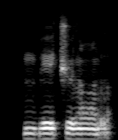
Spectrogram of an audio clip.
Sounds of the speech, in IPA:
m b e t͡ʃ ø l ɑ̃ r

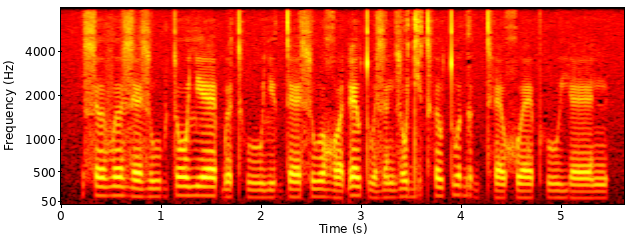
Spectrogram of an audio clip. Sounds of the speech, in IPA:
s əː˦ v əː˦ z ɛ˨ z uː˨ ɡ t oː˦ lʲ ɛː˥ ɓ ə˨ tʰ uː˩ lʲ əː˩ ɡ t ɛ˨ s uː˨ ʁʷ ɜ˩ ɗ ɛː˥ tʷ ɛ˩ z ə˨ n z o˦ dʲ ə˦ tʰ əː˥ tʷ ɜ˥ ɡ ə˩ ɡ tʰ ɛ˩ χʷ ɛː˩ pʰ uː˩ j ɛː˩ n

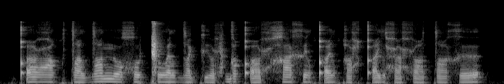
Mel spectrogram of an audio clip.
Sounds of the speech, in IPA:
qʼ y ʕ a q tˤ ə lʲ dˤ a n o χ u ǁ o lʲ dˤ u kʲ u ħ ɡ u qʼ u ħ χ a x ə lʲ qʼ y lʲ q ə ħ qʼ e lʲ ħ ə ħ u tˤ o x ə

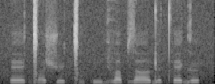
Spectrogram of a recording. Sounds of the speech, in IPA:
ɛː ɡ͡ǀ a ʃ ø ǀ a̤ p mʲ ɛ̤ v a p z aː ɖ ɜ t̪ʰ ɛ ɡ ə

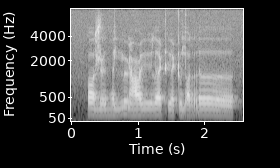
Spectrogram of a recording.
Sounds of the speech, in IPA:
ɔ z ɭ ɯ ɦ ə j m ʉ ɽ ə̃ ʕ ʉː l ɤ ʈʰ ʉ ə̯ ʈ u j ɔ r ɤː

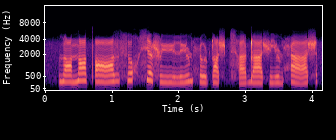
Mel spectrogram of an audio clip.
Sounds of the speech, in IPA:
ɳ ɑ˨˩ n ɑ˧ tʼ ɑː˧˩˧ z s u˧˥˧ χ ɕ ɛ˥˨ ʂ yː˨˩ l yː˩˥ ɳ ħ u˨˩ ʈ ɑ˧ ʃ t͡ɕʰ a˩˥ ɖ aː˧ ʃ j y˨˩ ɳ ħ aː˧˩˧ ʃ

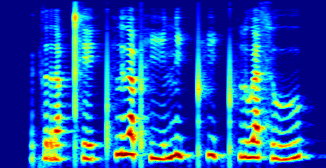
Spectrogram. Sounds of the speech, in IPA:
k r a˨˩ p̚ tʰ eː˨˩ k̚ pʰ l ɯ˥˩ a̯ pʰ iː˩˦ n i˥˩ ʔ pʰ i˥˩ ʔ pʰ l u˧ a̯ s uː˩˦

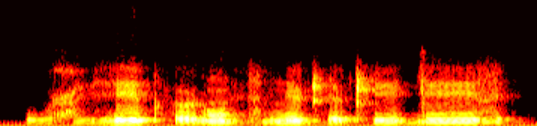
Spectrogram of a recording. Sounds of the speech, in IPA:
o̤˧ ħ e̤˧ ɦ e˥ pʰ œ˩ ɽ õ˧ ɾ ɛ̤˩ z n e˧ ɖʱ ɛ˩ ʈʰ eː˧ ɡ eː˥ z

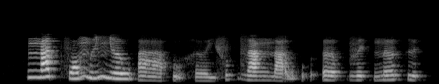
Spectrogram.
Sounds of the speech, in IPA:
ŋ a˦˥ t̚ f ɔ˨˦ m ɨ˨˦ ɲ əː˧ w ʔ a̤ː˨˩ ʔ ṵ˧˨ h ə̤ː˨˩ j f ə˦˥ p̚ z a˧ ŋ n a̰˧˨ w ʔ | ʔ əː˨˩ p̚ v e˨˩ k̚ n əː˨˦ k ɨ˨˩ t̚

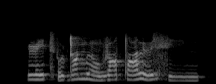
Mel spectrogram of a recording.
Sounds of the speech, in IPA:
ɭ e˩˥ t͡sʼ u˩ ɖ ɑ˧ ŋ l õ˩ v i˩˥ tˤ o˩˥ l ø˩˥ z s i˩ ŋ

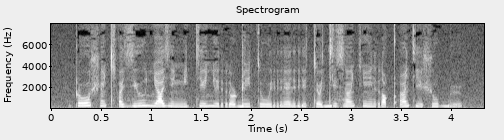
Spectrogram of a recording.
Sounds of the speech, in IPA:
ʈ o ʃ ɐ̃ cʰ ɐ zʲ u ʎ a zʲ ɐ̃ ɲ i tʲ ɐ ʎ ɨ r o ɖ i t u rʲ ɐ̃ rʲ ɨ t ɵ dʲ ɨ z ɐ̃ c ĩ r o qʼ ĩ tʲ e ʃ u b ʉ

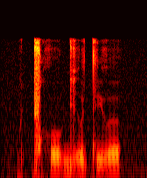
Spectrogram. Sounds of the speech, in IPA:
ǁʰ o ɡ i ʊ̯ tʲ u ə̯

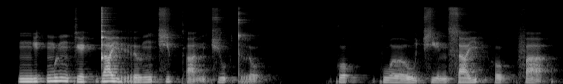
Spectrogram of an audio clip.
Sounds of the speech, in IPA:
ŋ i˦˥ t̚ m ɯ˥˩ ŋ k e˦˥ k̚ d a˥˩ j r ɯ˦˥ ŋ t͡ɕ ɯ˦˥ k̚ ʔ a˩˦ n t͡ɕ u˦˥ ʔ t r o˨˩ k̚ | k o˦˥ k̚ | k w ɤː˩˦ w t͡ɕ i˩˦ n s a˦˥ j h o˨˩ k̚ f a˨˩ ʔ

